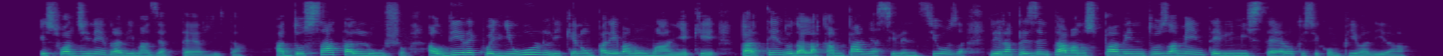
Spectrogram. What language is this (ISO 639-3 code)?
ita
